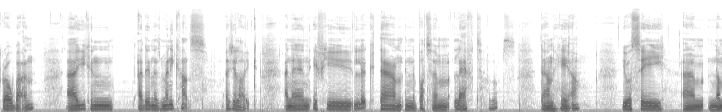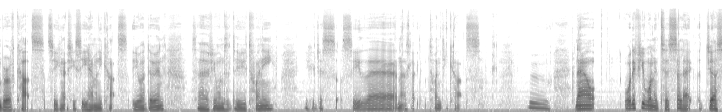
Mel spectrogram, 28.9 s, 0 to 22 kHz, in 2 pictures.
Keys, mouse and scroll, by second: 24.2-26.4 scroll up 6, 26.4 right click.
